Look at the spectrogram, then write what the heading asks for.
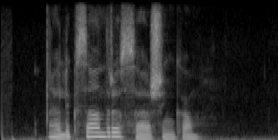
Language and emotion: Russian, neutral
